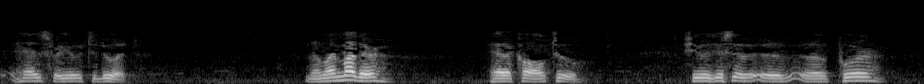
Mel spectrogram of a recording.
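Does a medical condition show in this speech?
Yes: Parkinson's; takes cold shower instead of lying awake.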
